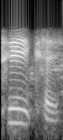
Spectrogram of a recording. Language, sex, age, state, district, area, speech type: Hindi, female, 45-60, Uttar Pradesh, Jaunpur, rural, conversation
